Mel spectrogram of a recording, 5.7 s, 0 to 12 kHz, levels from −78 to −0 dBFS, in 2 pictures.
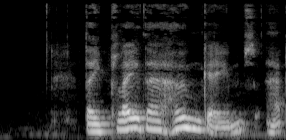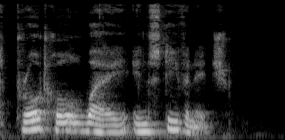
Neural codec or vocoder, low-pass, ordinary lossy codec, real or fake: none; 10.8 kHz; AAC, 64 kbps; real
